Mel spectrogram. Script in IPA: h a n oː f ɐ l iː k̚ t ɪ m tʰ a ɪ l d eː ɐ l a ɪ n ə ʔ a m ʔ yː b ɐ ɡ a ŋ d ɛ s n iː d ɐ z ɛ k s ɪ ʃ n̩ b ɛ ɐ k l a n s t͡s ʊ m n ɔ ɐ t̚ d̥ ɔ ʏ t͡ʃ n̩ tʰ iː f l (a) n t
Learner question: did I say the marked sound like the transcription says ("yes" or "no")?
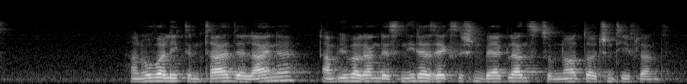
yes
